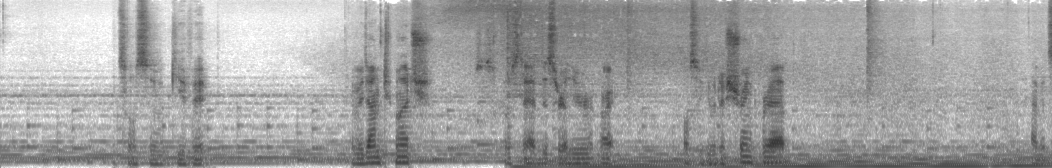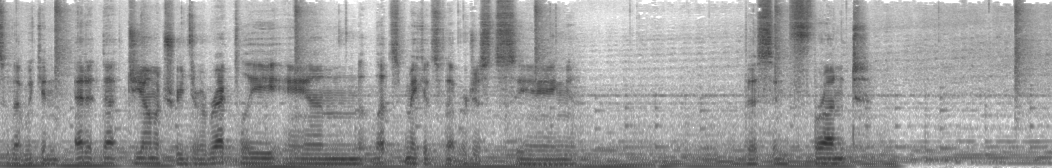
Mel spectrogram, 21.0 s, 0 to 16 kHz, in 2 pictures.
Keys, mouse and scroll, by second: 6.3 middle click, 9.2 click, 10.0 middle click, 10.6 middle click, 11.1 middle click, 12.1 shift+middle click, 13.8 click, 15.0 click, 15.9 click, 18.0 click, 19.0 middle click, 20.4 middle click.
